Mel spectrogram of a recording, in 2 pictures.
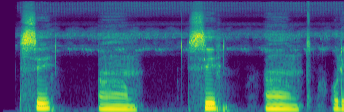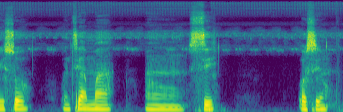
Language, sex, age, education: Yoruba, male, 15-29, tertiary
